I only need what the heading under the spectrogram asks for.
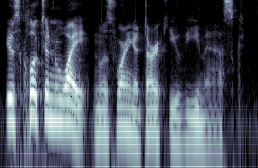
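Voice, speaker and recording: A man reading his own story aloud in an animated way, laughing at his own asides. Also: medium pitch, quick pace.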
